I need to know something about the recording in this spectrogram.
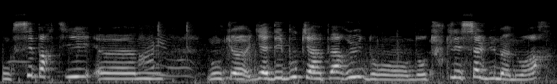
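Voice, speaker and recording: High, nasal woman with a cold. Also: normal speed, darkish tone, highs cut off. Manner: hesitant, many fillers and restarts. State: stuffy nose from a cold. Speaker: gameplay commentator. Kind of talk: casual walkthrough commentary.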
